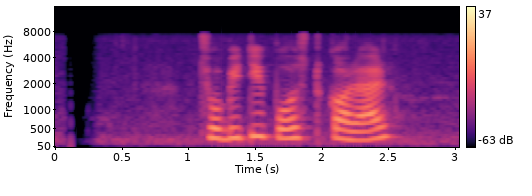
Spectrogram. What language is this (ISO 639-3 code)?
ben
